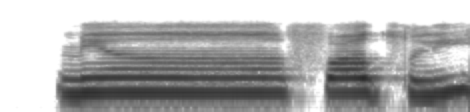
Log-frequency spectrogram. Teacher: یہاں پہ نون کی آواز کو ہم چھپا دیں گے، اخفا ہوگا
